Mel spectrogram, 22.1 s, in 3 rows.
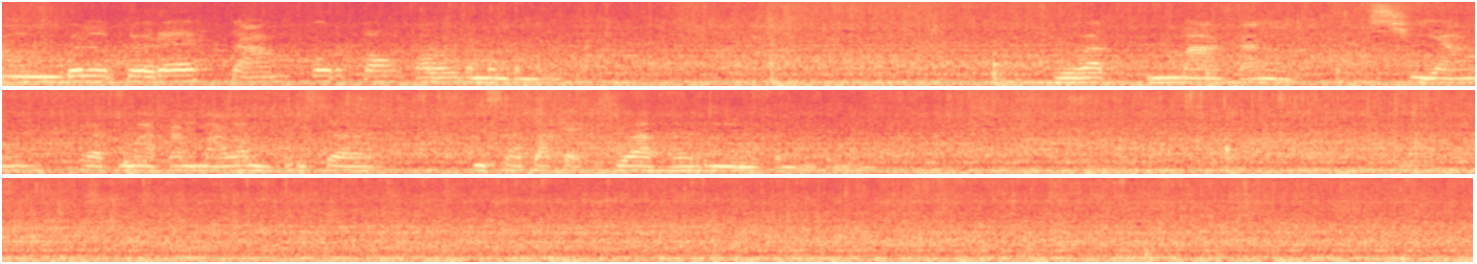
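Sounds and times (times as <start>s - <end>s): food sizzling in a wok: 0.0s - 22.0s
spatula stirring and scraping: 2.9s - 5.3s.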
